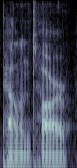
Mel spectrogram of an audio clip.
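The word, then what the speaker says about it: Palantir: l i n t a r palantar turds palantur but it's pronounced palintar palenter and bitcoin i want to see if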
